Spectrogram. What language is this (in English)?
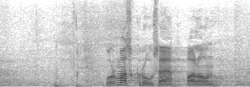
Estonian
